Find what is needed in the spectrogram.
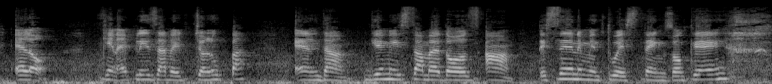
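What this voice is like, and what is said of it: Put-on Mexican accent. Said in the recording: “with a Mexican accent, so it's more authentico”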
